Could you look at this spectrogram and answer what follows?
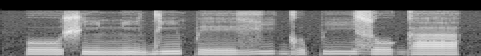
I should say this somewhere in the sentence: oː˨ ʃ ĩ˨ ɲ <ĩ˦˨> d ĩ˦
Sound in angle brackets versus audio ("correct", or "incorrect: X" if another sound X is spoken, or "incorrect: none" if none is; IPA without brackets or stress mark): incorrect: ĩ˨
